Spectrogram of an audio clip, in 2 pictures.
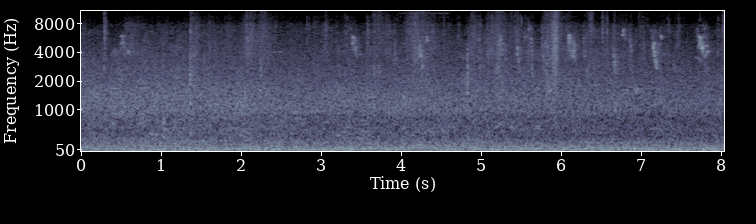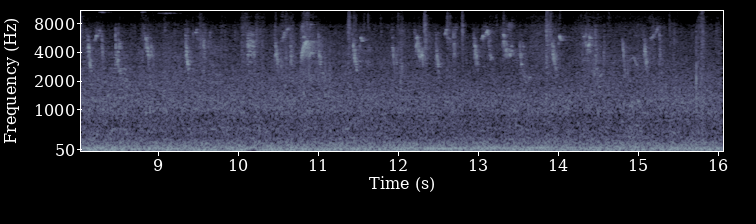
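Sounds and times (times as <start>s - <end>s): small birds chirping: 3.4s - 16.0s.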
